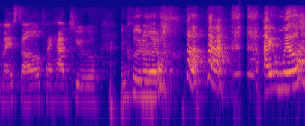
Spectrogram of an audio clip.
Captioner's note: laughs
